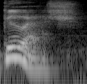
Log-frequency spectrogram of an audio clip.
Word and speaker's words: gouache: Colonel Craigrate says it's pronounced gouache.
